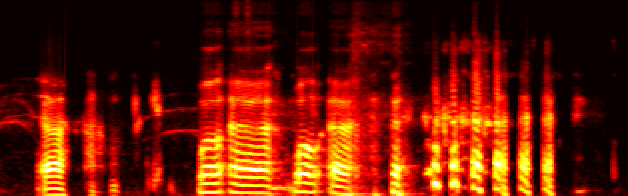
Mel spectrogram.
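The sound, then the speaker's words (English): A cat yowls in a series of drawn-out, wavering wails, rising and falling in pitch with short pauses between them, fairly loud, ending in quicker, choppy cries. “Oh, that awful sound. There's like a... You hear that? Is it a cat?”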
